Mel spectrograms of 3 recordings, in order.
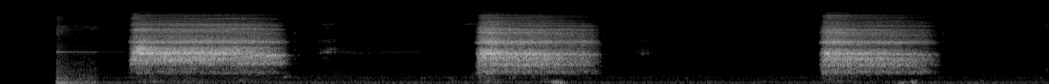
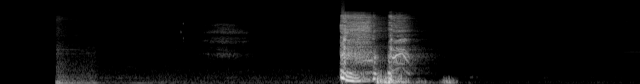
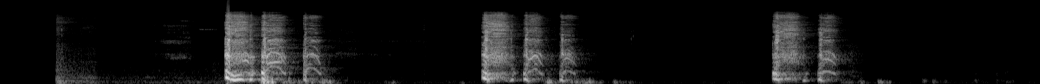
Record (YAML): exhalation_length: 10.5 s
exhalation_amplitude: 16493
exhalation_signal_mean_std_ratio: 0.52
cough_length: 6.4 s
cough_amplitude: 26027
cough_signal_mean_std_ratio: 0.26
three_cough_length: 10.4 s
three_cough_amplitude: 26028
three_cough_signal_mean_std_ratio: 0.3
survey_phase: alpha (2021-03-01 to 2021-08-12)
age: 18-44
gender: Male
wearing_mask: 'No'
symptom_none: true
smoker_status: Never smoked
respiratory_condition_asthma: false
respiratory_condition_other: false
recruitment_source: REACT
submission_delay: 2 days
covid_test_result: Negative
covid_test_method: RT-qPCR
